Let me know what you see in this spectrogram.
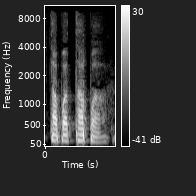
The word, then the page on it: tabwatabwa: Raga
